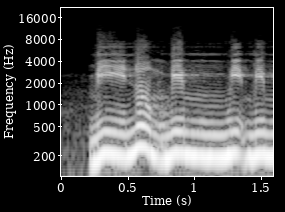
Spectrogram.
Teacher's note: kalau mulut rapat, itu ialah makhraj huruf mim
